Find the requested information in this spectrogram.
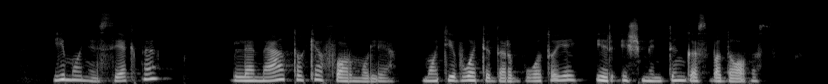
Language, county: Lithuanian, Alytus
